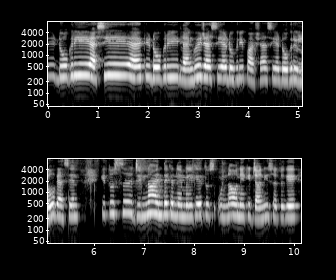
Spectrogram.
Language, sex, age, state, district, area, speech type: Dogri, female, 30-45, Jammu and Kashmir, Reasi, urban, spontaneous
